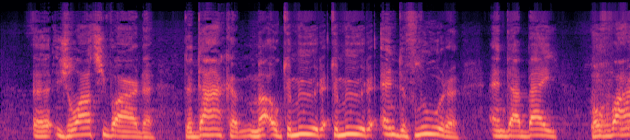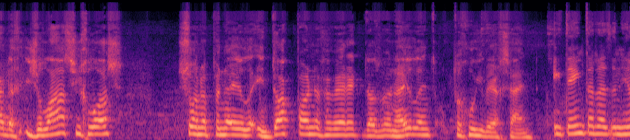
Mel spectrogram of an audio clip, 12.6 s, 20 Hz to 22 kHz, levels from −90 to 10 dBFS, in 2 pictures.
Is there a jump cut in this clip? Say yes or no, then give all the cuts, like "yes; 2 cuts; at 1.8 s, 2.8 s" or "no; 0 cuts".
yes; 1 cut; at 3.3 s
